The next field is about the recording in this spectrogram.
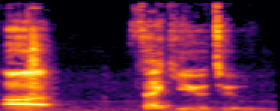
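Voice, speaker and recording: Host type, playful man, quick to laugh, chatting at a sandwich shop table with clear chatter and clatter behind him. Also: medium pitch, steady tone. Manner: playful and easily amused. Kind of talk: casual chat over a meal. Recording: noisy restaurant ambience.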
